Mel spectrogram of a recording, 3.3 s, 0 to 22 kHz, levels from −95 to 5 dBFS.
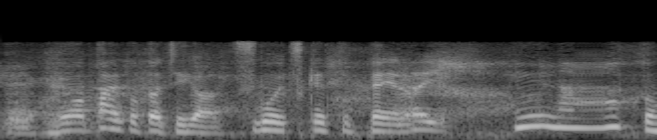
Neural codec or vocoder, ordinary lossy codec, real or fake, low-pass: codec, 16 kHz, 0.8 kbps, ZipCodec; none; fake; 7.2 kHz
